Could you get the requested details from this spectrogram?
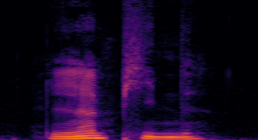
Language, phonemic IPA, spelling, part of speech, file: French, /lɛ̃.pid/, limpide, adjective, Fr-limpide.ogg
- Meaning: clear, limpid (especially of water)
